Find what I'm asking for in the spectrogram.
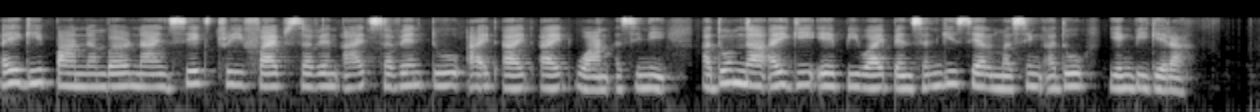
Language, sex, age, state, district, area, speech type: Manipuri, female, 45-60, Manipur, Bishnupur, rural, read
